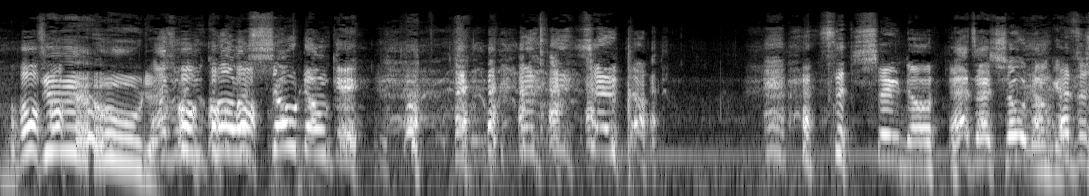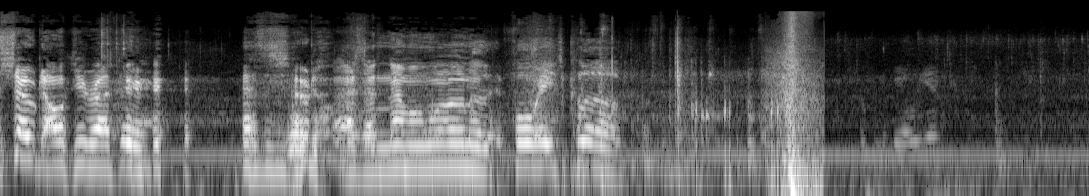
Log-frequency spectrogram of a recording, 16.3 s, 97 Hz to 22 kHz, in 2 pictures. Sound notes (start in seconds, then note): 2.8 laughing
